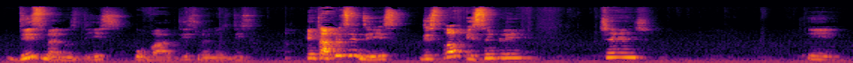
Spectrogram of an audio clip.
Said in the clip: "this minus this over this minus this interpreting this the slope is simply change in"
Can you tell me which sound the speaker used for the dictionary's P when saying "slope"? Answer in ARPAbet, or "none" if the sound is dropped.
F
